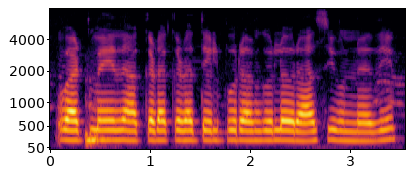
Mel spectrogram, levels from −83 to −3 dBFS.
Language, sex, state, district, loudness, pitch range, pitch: Telugu, female, Telangana, Mahabubabad, -16 LUFS, 200-210 Hz, 205 Hz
